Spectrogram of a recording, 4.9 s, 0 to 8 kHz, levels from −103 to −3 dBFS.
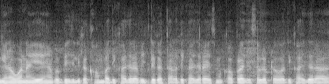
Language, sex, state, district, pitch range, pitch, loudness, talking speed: Hindi, male, Haryana, Charkhi Dadri, 105-110 Hz, 110 Hz, -17 LUFS, 315 wpm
